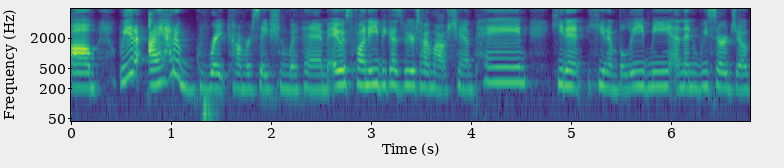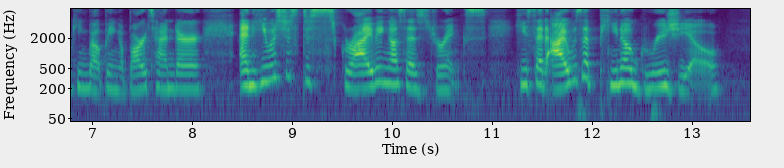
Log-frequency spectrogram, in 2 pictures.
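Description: An animated woman talks at a fairly quick pace in a fairly high pitch with ordinary pitch variation. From Wisconsin, US Midwest. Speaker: podcast co-host. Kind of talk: casual chat.

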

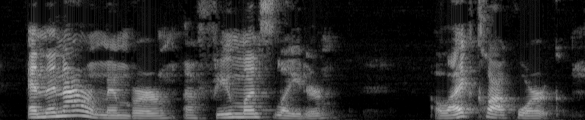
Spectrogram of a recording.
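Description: An unremarkable speaking voice belongs to a woman with a fairly low pitch. She talks at a moderate pace. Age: 30s. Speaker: therapist and podcast host. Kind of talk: solo self-help monologue.

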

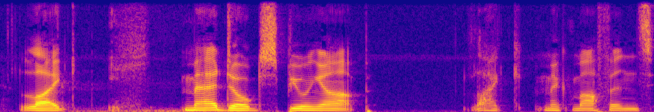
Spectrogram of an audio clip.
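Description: A man talks in an Australian accent. The sound is dry and close, with no echo. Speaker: guest co-host, podcast guest. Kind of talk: casual banter, comedic chat. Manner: casual, joking.

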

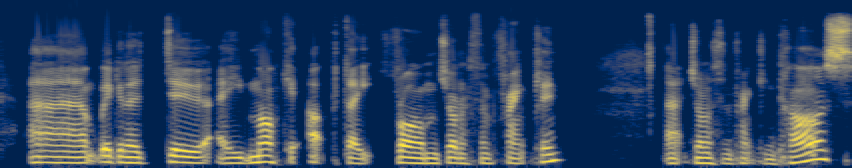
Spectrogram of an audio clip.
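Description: Recorded with a dry, close sound and no echo, a man with a plain, everyday voice speaks at a medium pitch and a fairly slow pace, using ordinary pitch variation. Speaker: podcast co-host. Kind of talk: casual chat.

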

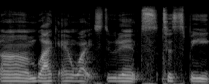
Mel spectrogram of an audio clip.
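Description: In a very clean recording with a silent background, a woman with an American accent talks at a moderate pace in a very deep, low pitch. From US South, Tennessee (Jackson). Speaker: university diversity administrator. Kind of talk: casual interview.

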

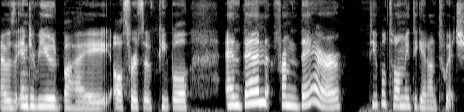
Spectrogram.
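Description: Lively intonation and a fairly high pitch mark this woman's voice at a moderate pace. The recording is very clean, with a silent background and a dry, close sound with no echo. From Ontario, Canada. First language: French. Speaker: artist and science communicator. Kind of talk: interview.

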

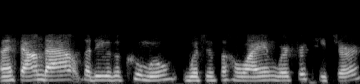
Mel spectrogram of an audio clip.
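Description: At a fairly quick pace, a woman with an American accent and medium pitch speaks in a plain, everyday voice. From US Northeast, Philadelphia. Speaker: bodywork practitioner. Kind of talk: interview.

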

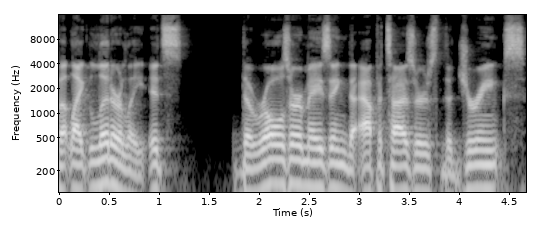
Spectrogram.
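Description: A man with a plain, everyday voice talks at a fairly slow pace, his medium pitch showing ordinary variation. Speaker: podcast co-host. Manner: joking, interrupts playfully.

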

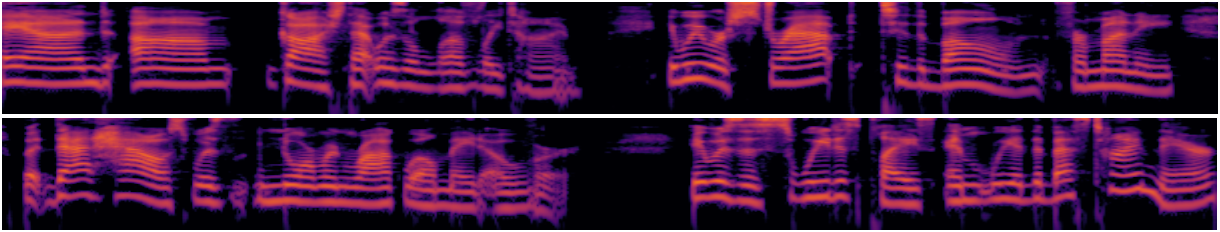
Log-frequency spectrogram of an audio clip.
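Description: A woman with an American accent at medium pitch, ordinary pitch variation, dry, close sound without echo, and a very clean recording over a silent background. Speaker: radio broadcaster and podcast co-host. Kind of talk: casual chat between spouses.

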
